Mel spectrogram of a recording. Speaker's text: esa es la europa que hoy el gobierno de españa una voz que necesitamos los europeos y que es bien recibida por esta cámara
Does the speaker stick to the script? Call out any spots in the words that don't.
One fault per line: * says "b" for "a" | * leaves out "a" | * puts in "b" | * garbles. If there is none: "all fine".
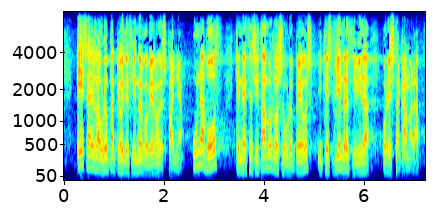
* puts in "defiende"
